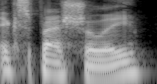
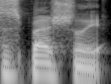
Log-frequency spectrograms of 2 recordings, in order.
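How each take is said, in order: First: It begins with an 'ex' sound, adding a k. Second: It begins with a plain 'es' sound, no k. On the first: The speaker calls it wrong. "Stop putting the X in espresso and in especially. It's not especially" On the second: The speaker calls it right. "But that's not how you say it. It's especially"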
